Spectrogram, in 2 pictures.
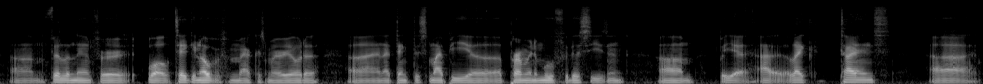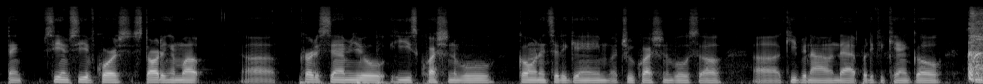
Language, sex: English, male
